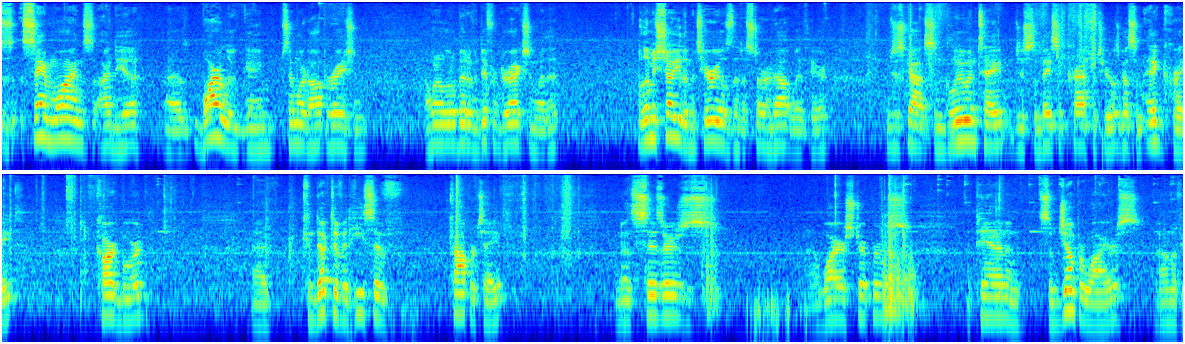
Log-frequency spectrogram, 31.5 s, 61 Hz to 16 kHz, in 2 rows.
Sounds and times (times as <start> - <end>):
Speech: 0.0 - 4.9, 5.6 - 7.5, 8.5 - 11.0, 11.8 - 16.0, 17.0 - 17.7, 19.1 - 21.1, 21.7 - 22.5, 23.9 - 25.4, 26.5 - 28.0, 28.7 - 31.5.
